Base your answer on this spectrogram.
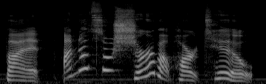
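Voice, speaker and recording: Bright-voiced chatty woman vlogger. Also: sits high, huge pitch swings, a little slow. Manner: chatty, rambling, self-interrupting. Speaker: YouTuber host. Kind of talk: casual rambling reaction commentary.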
